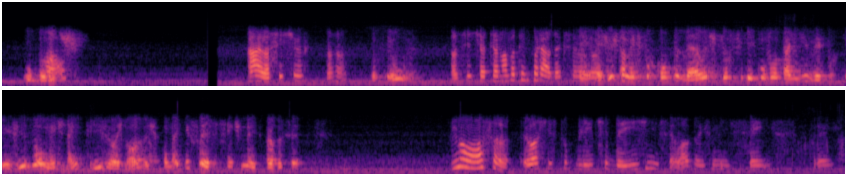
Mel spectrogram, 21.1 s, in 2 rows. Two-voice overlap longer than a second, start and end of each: none

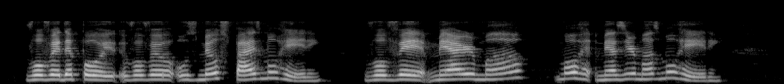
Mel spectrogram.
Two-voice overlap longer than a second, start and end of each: none

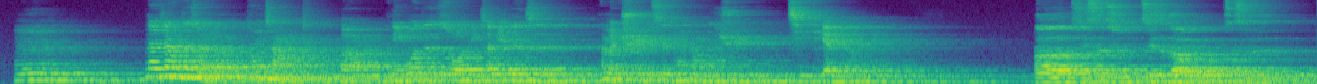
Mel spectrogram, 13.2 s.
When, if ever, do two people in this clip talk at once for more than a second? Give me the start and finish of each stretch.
none

